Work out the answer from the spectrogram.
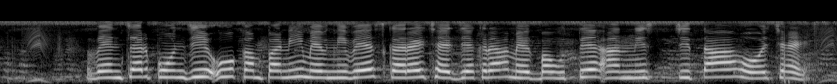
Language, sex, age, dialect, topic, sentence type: Maithili, female, 18-24, Angika, banking, statement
